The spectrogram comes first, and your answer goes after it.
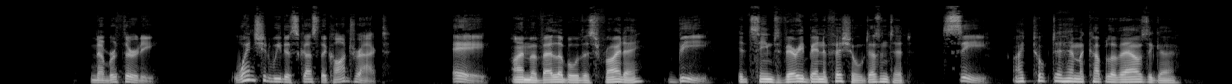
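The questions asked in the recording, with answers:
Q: When should we discuss the contract?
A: A: I'm available this Friday.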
